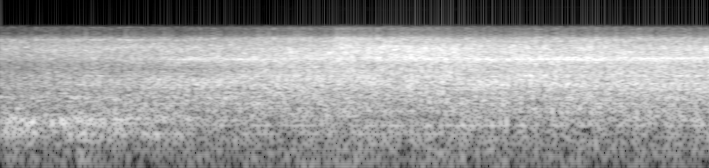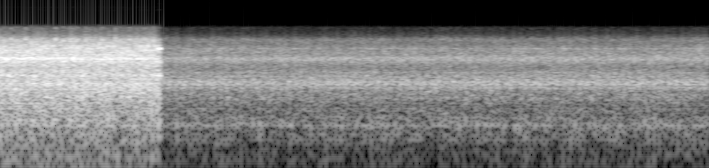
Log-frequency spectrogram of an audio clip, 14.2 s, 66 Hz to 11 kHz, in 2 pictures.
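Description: Train running past close by: a rising rush of wheel and engine noise that stays loud for several seconds. About two-thirds of the way through it cuts off abruptly to the steadier, quieter diesel engine idle of a Class 158 unit standing at the platform.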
